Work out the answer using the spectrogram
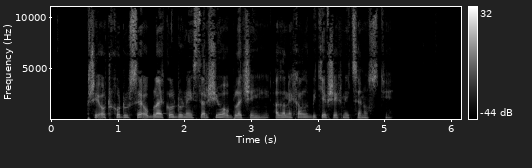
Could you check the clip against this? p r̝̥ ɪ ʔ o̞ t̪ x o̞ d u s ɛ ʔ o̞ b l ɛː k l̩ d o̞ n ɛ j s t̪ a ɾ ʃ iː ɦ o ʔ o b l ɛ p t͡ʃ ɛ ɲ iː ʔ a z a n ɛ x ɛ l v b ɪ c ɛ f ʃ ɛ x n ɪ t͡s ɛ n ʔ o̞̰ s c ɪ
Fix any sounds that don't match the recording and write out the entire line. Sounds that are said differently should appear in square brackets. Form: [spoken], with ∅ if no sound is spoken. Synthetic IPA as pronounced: p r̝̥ ɪ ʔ o̞ t̪ x o̞ d u s ɛ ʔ o̞ b l ɛː k l̩ d o̞ n ɛ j s t̪ a ɾ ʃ iː ɦ o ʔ o b l ɛ [∅] t͡ʃ ɛ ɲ iː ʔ a z a n ɛ x [a] l v b ɪ c ɛ f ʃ ɛ x n ɪ t͡s ɛ n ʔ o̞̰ s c ɪ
